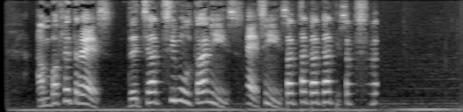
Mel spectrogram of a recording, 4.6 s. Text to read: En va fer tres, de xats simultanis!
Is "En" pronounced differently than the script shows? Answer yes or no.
no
